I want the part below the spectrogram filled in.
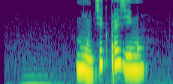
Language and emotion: Russian, positive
